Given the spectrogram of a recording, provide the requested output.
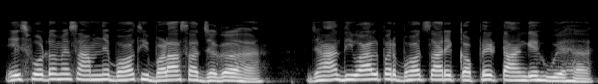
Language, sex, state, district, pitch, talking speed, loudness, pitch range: Hindi, male, Jharkhand, Garhwa, 205 Hz, 190 wpm, -10 LUFS, 180-220 Hz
